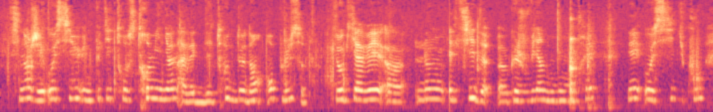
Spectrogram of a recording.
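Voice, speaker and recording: Over noticeable background noise, a woman speaks at a fairly slow pace with a high pitch and fairly even intonation. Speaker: beauty and lifestyle vlogger. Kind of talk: casual vlog, showing birthday gifts. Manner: hesitant, many fillers.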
